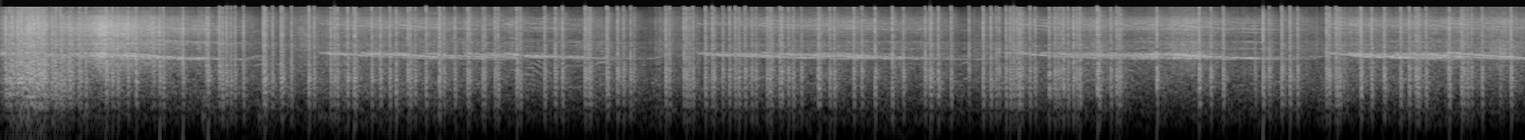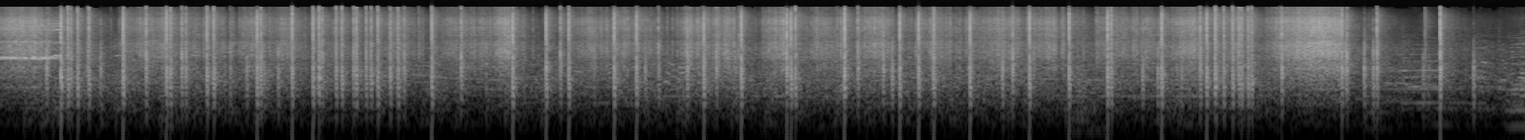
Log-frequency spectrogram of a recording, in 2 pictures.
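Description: Fireworks display: a dense, continuous run of crackles and bangs from bursting shells and fountains, thinning out near the end. In the first half a short falling whistle repeats five times, about every three seconds.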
